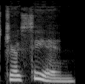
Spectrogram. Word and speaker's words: Joseon: In contemporaneous Chinese records, it was written as Eoe, which is pronounced in modern Korean as Joseon.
